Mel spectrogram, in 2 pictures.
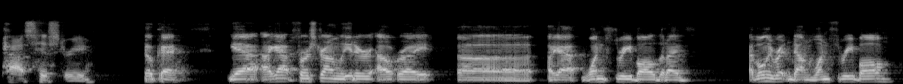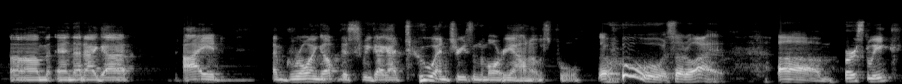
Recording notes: Zoom week with the boys scattered about.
